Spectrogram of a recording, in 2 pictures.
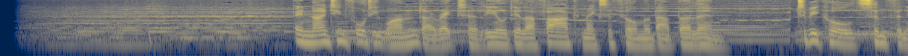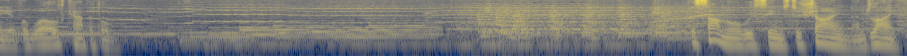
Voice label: commentary; berlin 1945

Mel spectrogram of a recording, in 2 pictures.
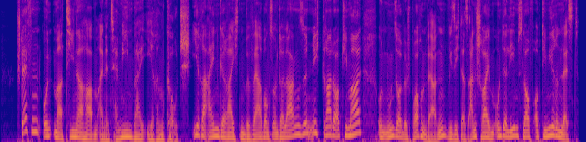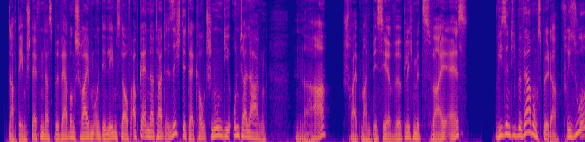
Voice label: stimmprobe voiceover

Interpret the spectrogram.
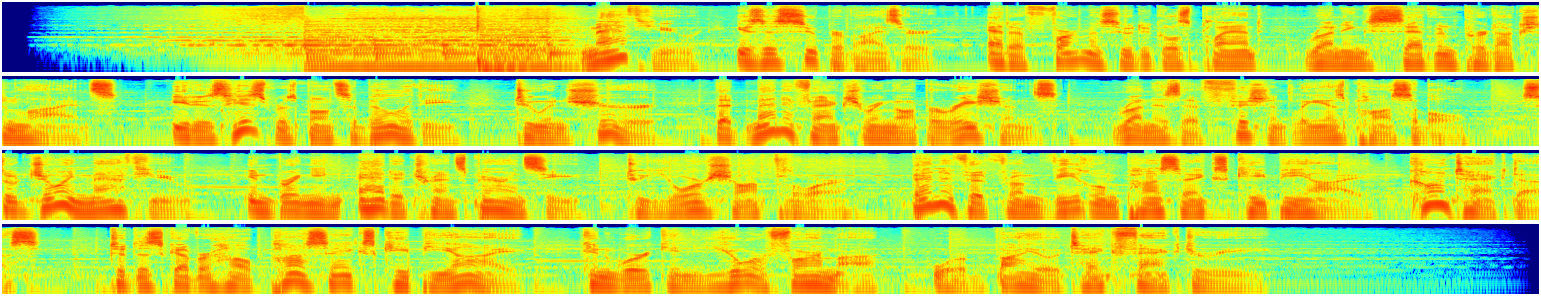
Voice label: imagefilm; korber pasx

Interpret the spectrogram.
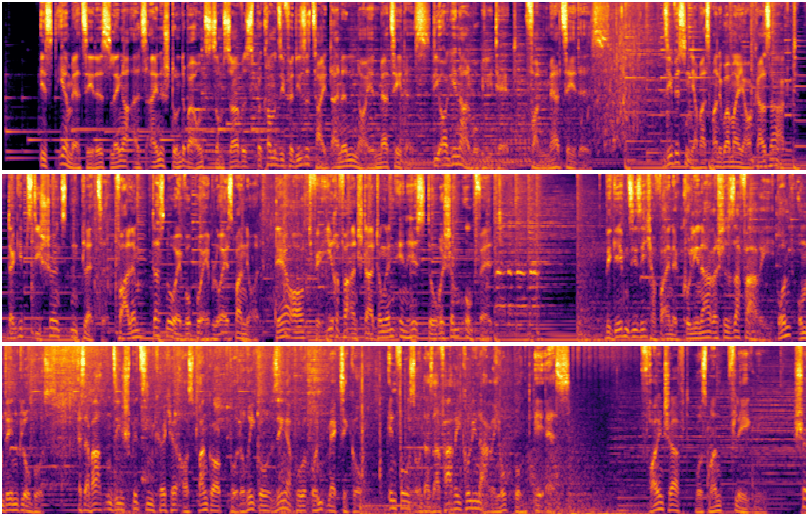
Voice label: German commercial

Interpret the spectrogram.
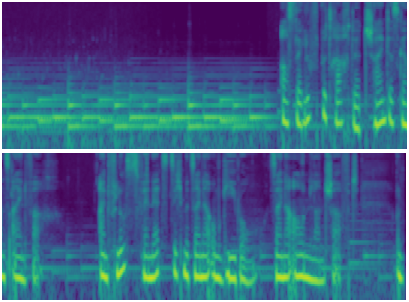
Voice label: trailer; haus der fluesse

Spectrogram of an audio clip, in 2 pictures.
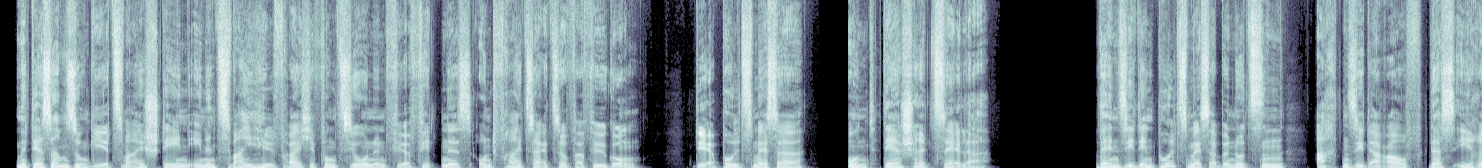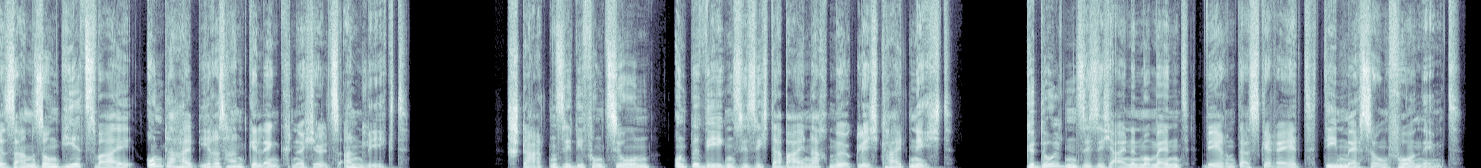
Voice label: tutorial; samsung gear2

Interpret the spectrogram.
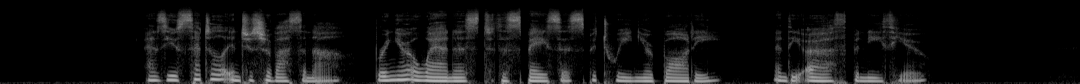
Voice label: yoga nidra english

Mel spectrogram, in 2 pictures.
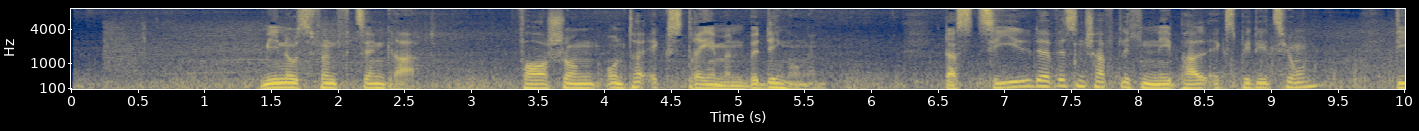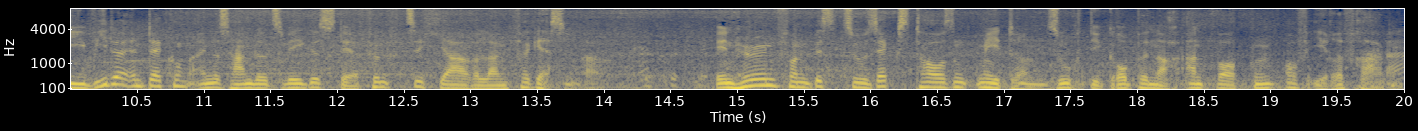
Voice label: voice over e-learn doku

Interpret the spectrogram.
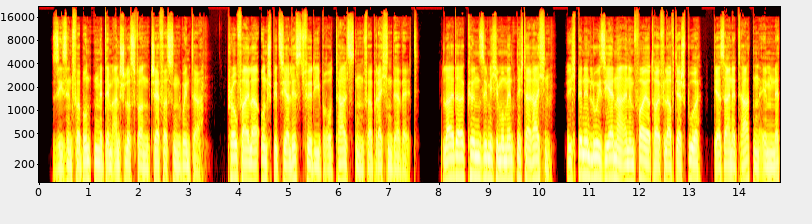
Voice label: character narration

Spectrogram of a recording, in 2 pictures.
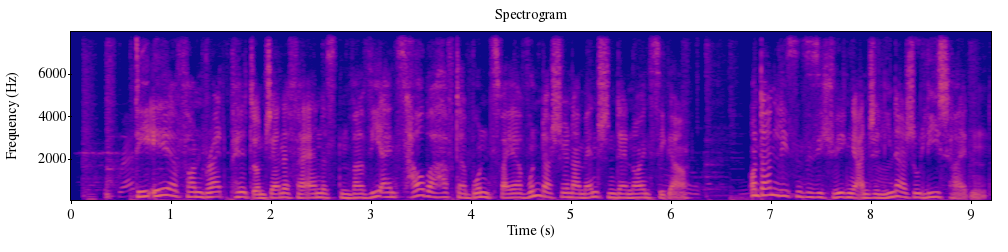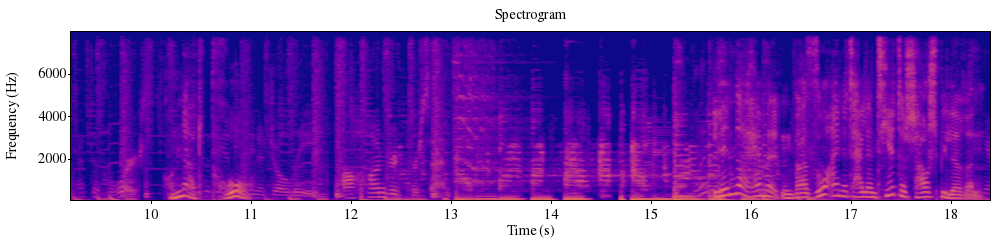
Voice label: voice over; ultimate countdown

